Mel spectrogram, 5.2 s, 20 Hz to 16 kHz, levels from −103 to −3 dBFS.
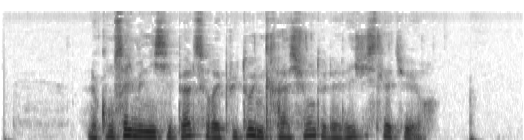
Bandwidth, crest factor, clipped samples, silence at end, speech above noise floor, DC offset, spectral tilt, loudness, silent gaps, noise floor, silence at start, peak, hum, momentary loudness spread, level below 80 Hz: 11.5 kHz; 20 dB; under 0.1%; 0.5 s; 46 dB; under 0.1%; -6.5 dB/octave; -26 LUFS; none; -71 dBFS; 0.9 s; -8 dBFS; none; 10 LU; -56 dBFS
